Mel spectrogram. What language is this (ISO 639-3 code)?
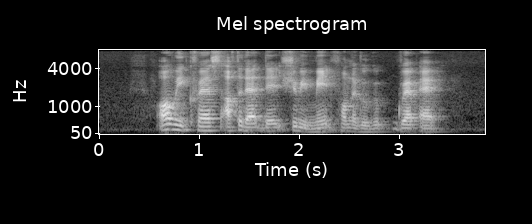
eng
